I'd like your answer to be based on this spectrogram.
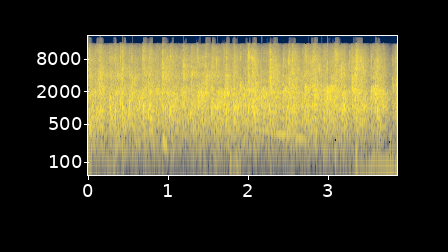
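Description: Loud, dense applause from an audience at a Buddhist dharma talk, many hands clapping close and continuously for the whole stretch with no voices above it.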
